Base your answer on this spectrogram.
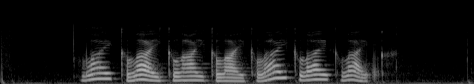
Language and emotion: Russian, neutral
